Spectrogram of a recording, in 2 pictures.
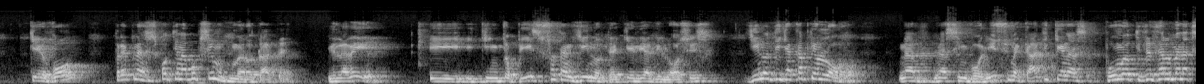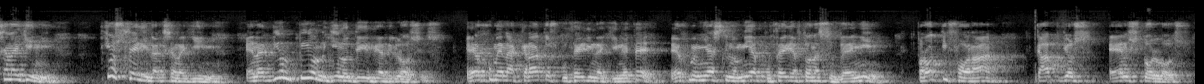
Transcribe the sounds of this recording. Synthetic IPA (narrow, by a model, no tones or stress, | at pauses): ce̞ːɣo̞pɾe̞pinɐsɐspo̞t̪inɐpo̞psimupume̞ɾo̞t̪ɐt̪ḛ | ðilɐði | iciɲit̪o̞piisi̥so̞t̪ɐnʝino̞nd̪e̞ce̞iðiɐðilo̞sis | ʝino̞nd̪e̞ʝɐkɐpço̞nlo̞ɣo̞̰ | nɐnɐsiɱvo̞nisume̞kɐt̪ice̞nɐpume̞o̞t̪iðeθe̞lume̞nɐksɐnɐʝiɲḭ | pço̞sθe̞ʎinɐksɐnɐʝiɲḭe̞nɐnd̪io̞npio̞nʝino̞nd̪e̞iðiɐðilo̞sḭs | e̞xumeenɐkɾɐt̪o̞spuθe̞linɐʝine̞t̪e̞e̞xume̞mɲɐːst̪ino̞miɐpuθe̞ʎiɐft̪o̞nɐsiɱve̞ɲi | pɾo̞t̪ifo̞ɾɐ | kɐpço̞se̞nst̪o̞lo̞s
